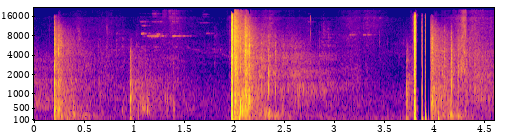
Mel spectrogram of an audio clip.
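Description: Shotgun blasts at sporting clay targets outdoors: a sharp shot, a fainter one, a loud report, then a quick double, each with a short echoing tail.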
